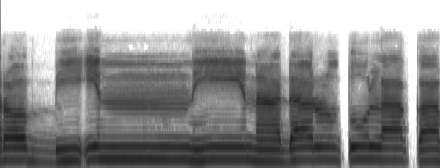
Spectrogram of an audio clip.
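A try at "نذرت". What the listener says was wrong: Sedikit Ibu di kata nazarotu, tidak nadarotu ya. Huruf zalnya jangan seperti da. Nazarotu. Hanya tadi sedikit di huruf zal ya. Nazarotu, tidak nadarotu ya.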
